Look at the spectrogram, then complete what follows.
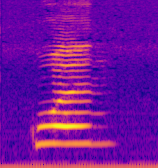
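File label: "gun" first tone, Mandarin Chinese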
